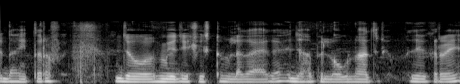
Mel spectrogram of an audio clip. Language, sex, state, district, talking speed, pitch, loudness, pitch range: Hindi, male, Uttar Pradesh, Hamirpur, 235 wpm, 125 Hz, -17 LUFS, 120-135 Hz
